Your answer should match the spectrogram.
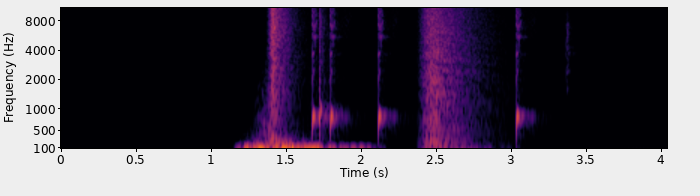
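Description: Short edited transition sound effect that comes in suddenly out of dead silence about a second in: a deep boom, a few quick pops, a swoosh, then one last pop.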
